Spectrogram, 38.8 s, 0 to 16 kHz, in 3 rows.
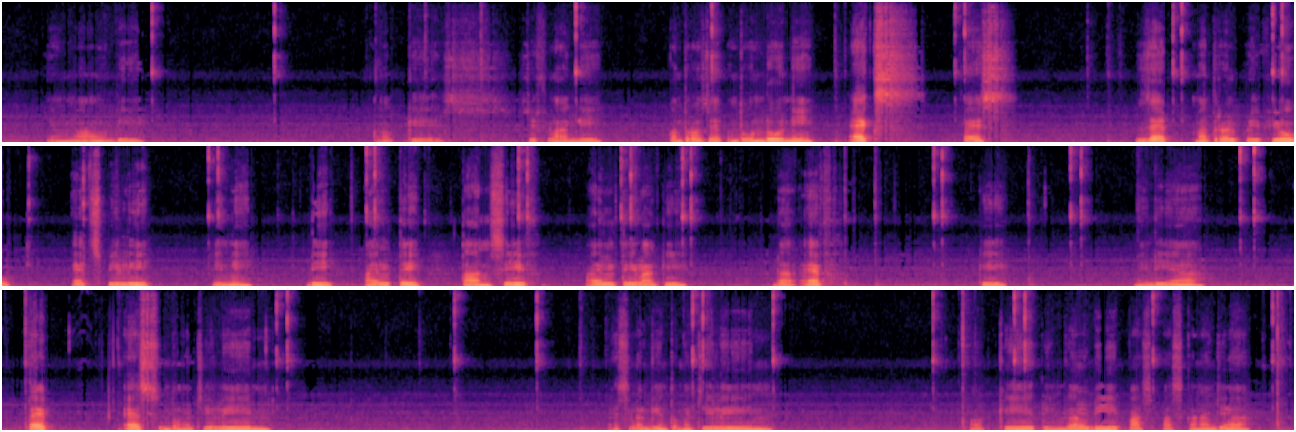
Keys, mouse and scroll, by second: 1.8 shift+click, 4.7 ctrl+z, 6.0 shift+click, 8.6 x, 13.0 click, 13.5 middle click, 14.3-15.3 scroll up 1, 15.3 click, 16.8 alt+click, 18.4 shift+click, 19.4 alt+shift+click, 20.0 alt+shift+click, 21.6 f, 24.6 s, 30.0-30.4 scroll up 2, 30.7 click, 31.9 s, 33.9 click, 36.9-37.7 scroll up 2, 37.7 click.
